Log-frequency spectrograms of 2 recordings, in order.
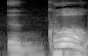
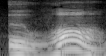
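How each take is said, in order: First: The middle consonant is a gw sound. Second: The middle consonant is a plain w sound. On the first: "with a G W pronunciation" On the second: "with a W"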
